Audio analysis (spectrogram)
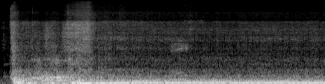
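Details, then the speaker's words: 1959 GMC pickup, first start before its first drive in years after the transfer case was relocated: a brief crank, catches almost at once, then holds a steady idle the owner finds a tad high; a prompt, healthy start. "fires right up probably need to play at the a a little bit it is a tad high"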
